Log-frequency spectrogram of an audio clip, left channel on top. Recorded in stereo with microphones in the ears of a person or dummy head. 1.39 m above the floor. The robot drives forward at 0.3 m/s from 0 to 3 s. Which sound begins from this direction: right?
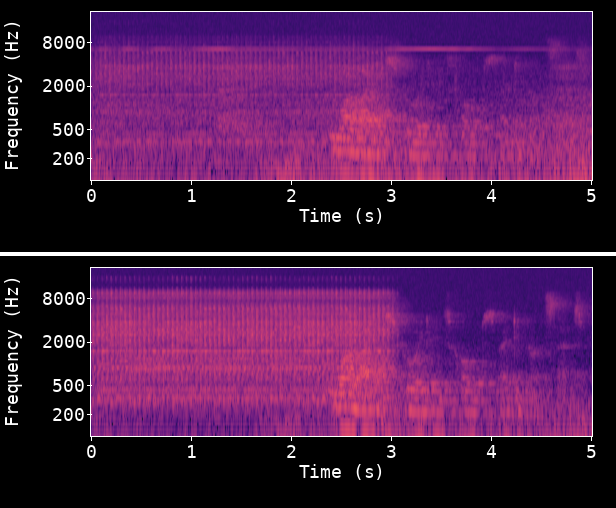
A man speaking, at 2.4 s.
